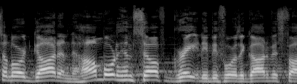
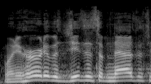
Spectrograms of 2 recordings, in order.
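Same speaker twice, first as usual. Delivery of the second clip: normal talking voice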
